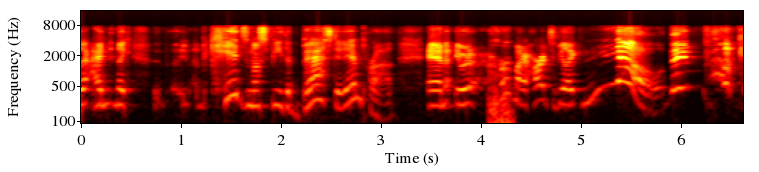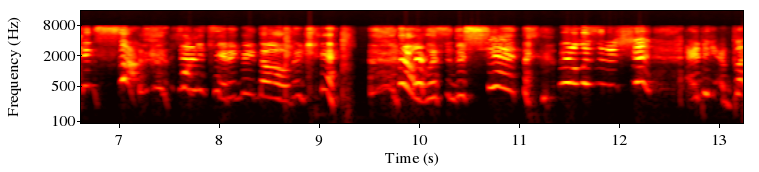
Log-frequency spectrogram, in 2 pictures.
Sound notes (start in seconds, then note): 6.0 laughing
